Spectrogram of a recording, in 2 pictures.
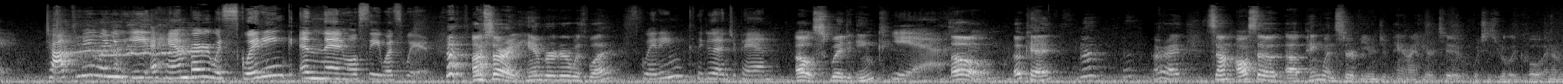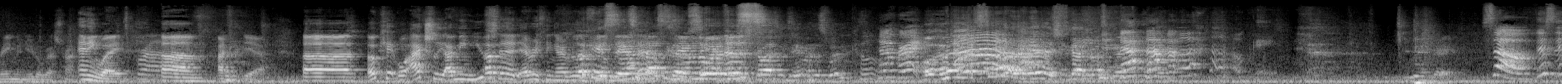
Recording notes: We argued this for our live audience.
